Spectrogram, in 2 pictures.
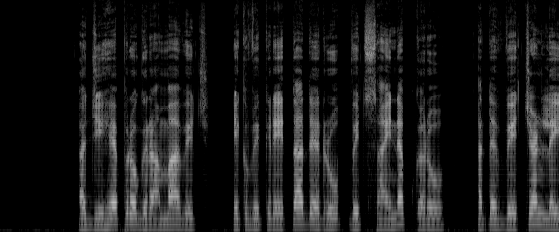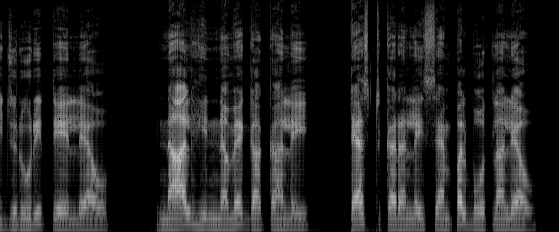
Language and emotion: Punjabi, neutral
